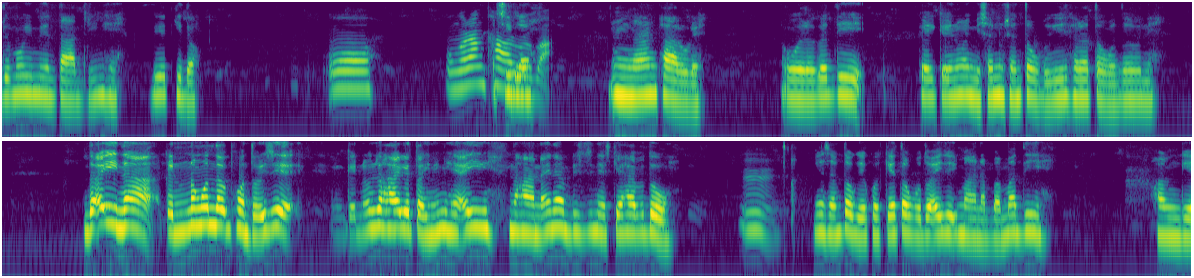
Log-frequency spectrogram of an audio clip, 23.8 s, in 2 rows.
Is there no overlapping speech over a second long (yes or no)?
yes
